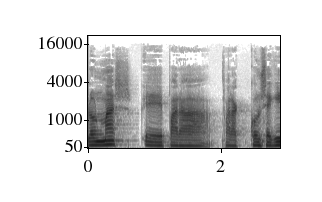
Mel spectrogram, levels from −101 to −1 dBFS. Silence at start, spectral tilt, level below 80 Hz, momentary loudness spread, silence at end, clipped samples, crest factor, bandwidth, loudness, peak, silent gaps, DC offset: 0 s; -6.5 dB/octave; -50 dBFS; 14 LU; 0 s; under 0.1%; 16 dB; 14.5 kHz; -20 LUFS; -2 dBFS; none; under 0.1%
